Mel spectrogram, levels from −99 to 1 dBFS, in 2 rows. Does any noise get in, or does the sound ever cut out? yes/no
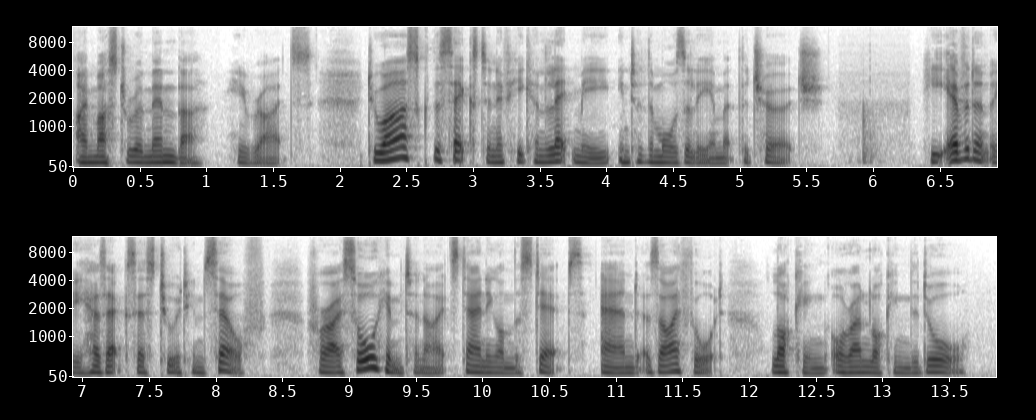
yes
